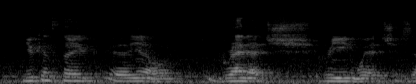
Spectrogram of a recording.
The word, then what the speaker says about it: Greenwich: use green because it's called green witch no it's not greenwich is how it's said it looks like sandwich greenwich uh i think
